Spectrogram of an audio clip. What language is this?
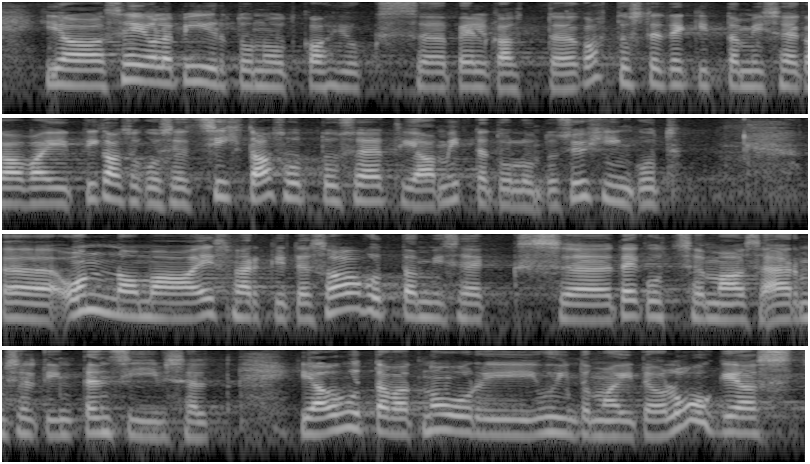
Estonian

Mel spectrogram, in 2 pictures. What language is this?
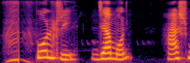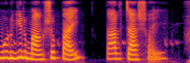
Bangla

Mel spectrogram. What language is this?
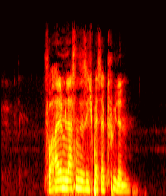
German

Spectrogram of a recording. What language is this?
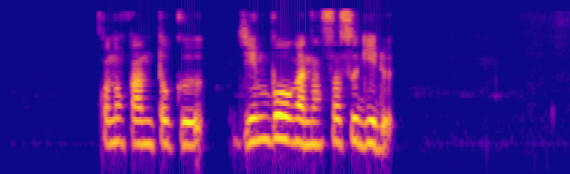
Japanese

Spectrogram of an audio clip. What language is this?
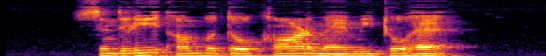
Marwari (Pakistan)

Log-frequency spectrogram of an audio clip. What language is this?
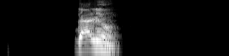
Sindhi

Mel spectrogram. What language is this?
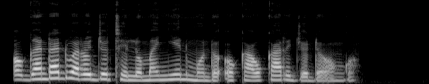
Luo (Kenya and Tanzania)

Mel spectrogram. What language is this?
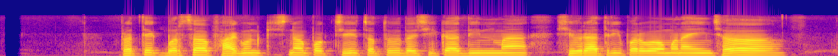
Nepali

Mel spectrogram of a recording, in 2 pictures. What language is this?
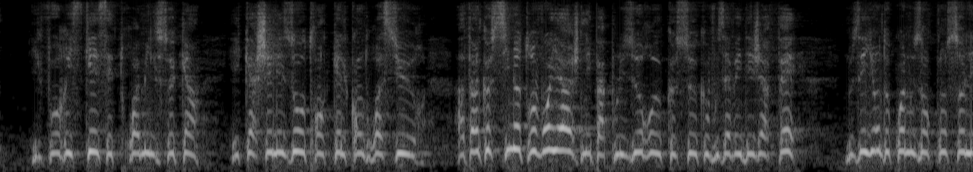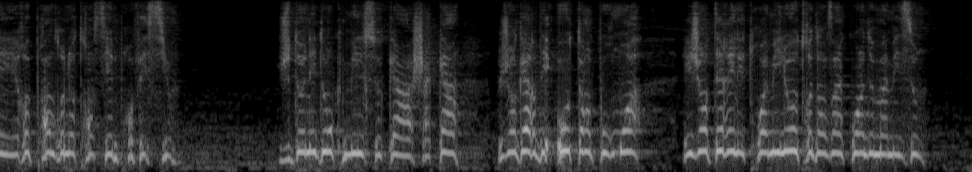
French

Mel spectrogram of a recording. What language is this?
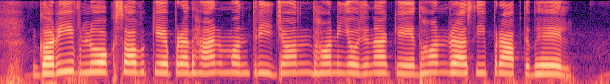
Maithili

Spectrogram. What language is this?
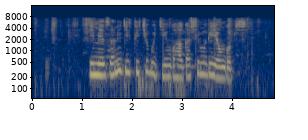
Kinyarwanda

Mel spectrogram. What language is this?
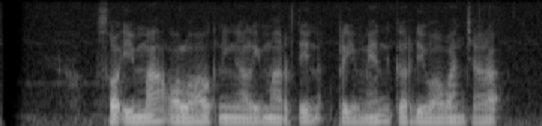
Sundanese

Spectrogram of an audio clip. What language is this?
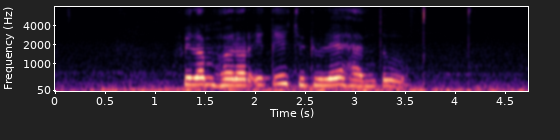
Javanese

